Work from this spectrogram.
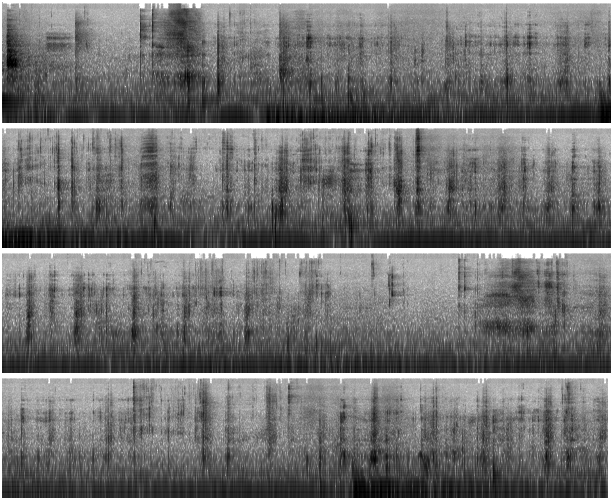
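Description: Someone eats rice with fish and chili fish sauce close to the microphone, with soft, steady chewing and occasional crunchy bites and moist squishes, interrupted now and then by faint whispers.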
